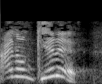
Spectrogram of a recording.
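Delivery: high nasal twang, baffled; Festus twang impression. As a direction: Festus shaking his head, through the nose. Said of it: "he kinda talks through his nose".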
